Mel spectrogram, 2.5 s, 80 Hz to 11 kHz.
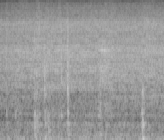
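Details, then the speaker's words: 2002 Toyota RAV4 HVAC blower on high: a smooth, steady rush of air with no grinding or whine. It runs on all 4 speeds, so the fan and resistor are ruled out despite little air from the dash vents. "You can hear it running. It runs on all 4 speeds. So we know it's not the fan and it's not the resistor that changes the voltage to the fan to make it run at different speeds."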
